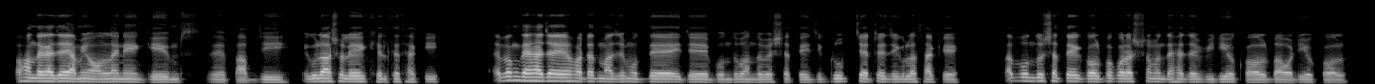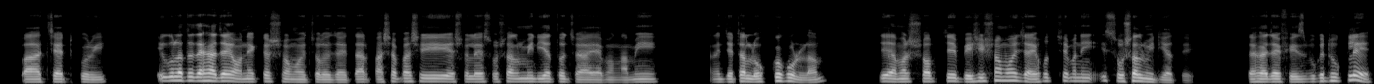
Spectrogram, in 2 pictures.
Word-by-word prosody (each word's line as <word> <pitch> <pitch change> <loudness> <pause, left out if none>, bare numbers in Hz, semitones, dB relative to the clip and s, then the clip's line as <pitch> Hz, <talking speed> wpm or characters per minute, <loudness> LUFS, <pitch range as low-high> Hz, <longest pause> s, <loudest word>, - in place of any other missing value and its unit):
তখন 160 - +1
দেখা 150 0 +8
যায় 145 -1 +8
আমি 135 +1 +1
অনলাইনে 130 0 +1 0.2
games, 120 0 -2 0.2
অ্যা 115 0 -5
PUBG, 105 0 -4 0.4
এগুলা 140 +3 +4
আসলে 140 -1 +1 0.2
খেলতে 130 -2 -3
থাকি। 125 -1 -5 0.7
এবং 185 +2 +3
দেখা 170 0 +8
যায়, 165 -1 +8
হঠাৎ 145 -1 +1
মাঝেমধ্যে 130 0 -1 0.2
এই - - -2
যে 120 - +1 0.2
বন্ধু-বান্ধবের 120 0 -3
সাথে, - - -7
এই - - -5
যে - - -8
group 140 0 -1
chat-এ 140 -1 +1
যেগুলা 125 +1 -1
থাকে, 120 -1 -2 0.6
আ - - 0
বন্ধুর 160 -1 +1
সাথে 150 -2 +1 0.2
গল্প 135 +1 +3
করার 140 -1 +3
সময় 135 -2 -3
দেখা 125 +1 0
যায়, 125 -1 -1
video 120 +1 -2
call 115 0 0
বা 115 - -1
audio 115 +1 -4
call 110 0 -3 0.6
বা 120 - +2 0.2
chat 125 -2 +1
করি। 115 -2 -2 0.6
এগুলাতে 180 +1 +4
দেখা 170 0 +7
যায় 160 -1 +7
অনেকটা 130 +2 -2
সময় 120 -3 -2
চলে 115 -2 -1
যায়। 110 0 -2
তার 120 0 -1
পাশাপাশি 140 +4 -2 0.3
আসলে 130 0 -3
social 130 +2 -2
media 135 0 +1
তো 135 - 0
যায়। 110 -1 -1
এবং 110 0 -10
আমি, 120 +3 -4 0.7
আমি 120 0 -8
যেটা 130 +3 +2
লক্ষ্য 130 +6 +1
করলাম 110 -6 0 0.6
যে, 145 - -2
আমার 135 +1 -1
সবচেয়ে 140 +3 +1
বেশি 140 +4 +2
সময় 180 -1 +2
যায় 120 - +3
হচ্ছে, 160 +2 -7
মানে, 160 -1 -3 0.3
social 155 +2 +4
media-তে। 110 -4 -6 0.6
দেখা 125 +1 +3
যায়, 130 -1 +3
Facebook-এ 125 +4 -2
ঢুকলে, 175 +6 +2
130 Hz, 170 wpm, -23 LUFS, 120-145 Hz, 0.7 s, দেখা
